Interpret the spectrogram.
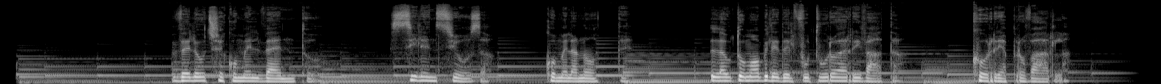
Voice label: italian automotive

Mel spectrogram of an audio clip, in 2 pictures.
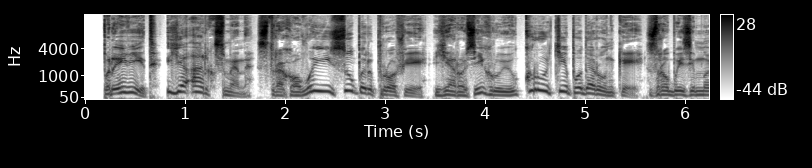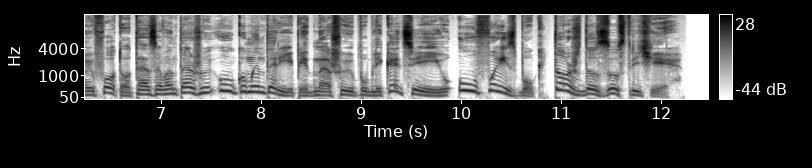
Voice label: ukrainian animation

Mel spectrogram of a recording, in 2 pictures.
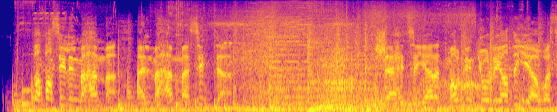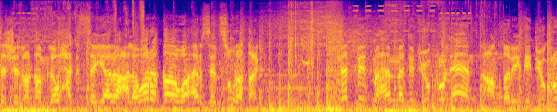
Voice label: Arabic promos

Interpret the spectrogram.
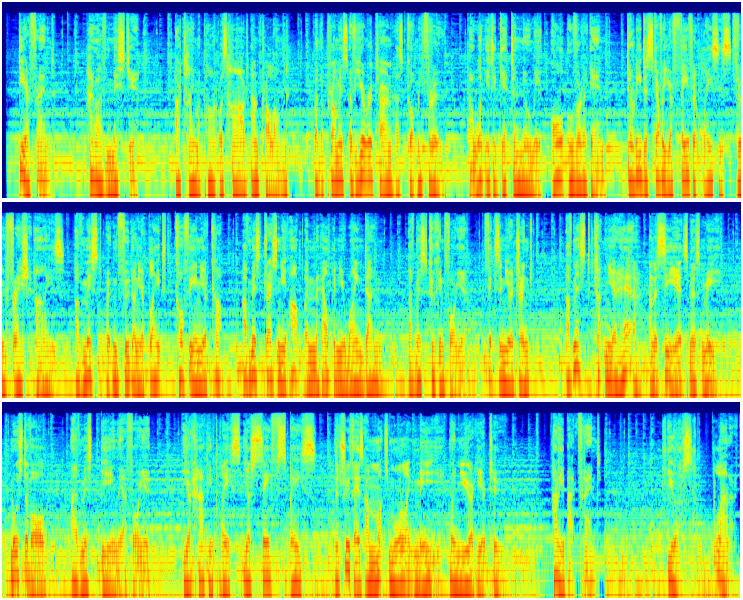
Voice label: English Scottish promos

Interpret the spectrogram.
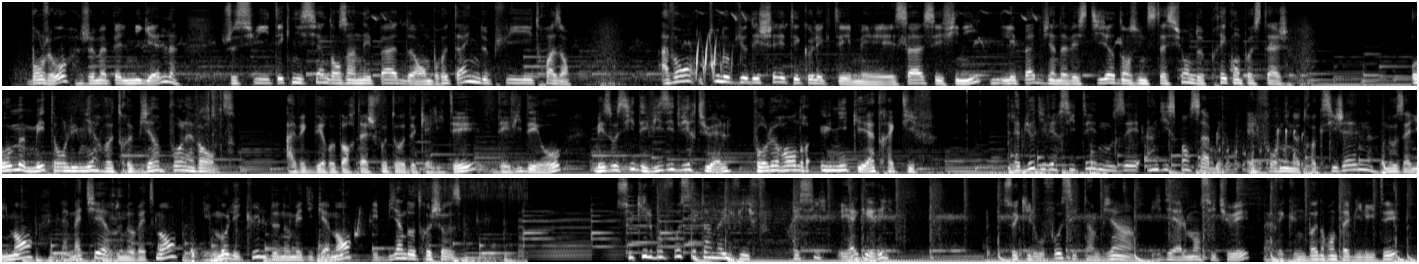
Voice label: french explainer videos, french voice actors

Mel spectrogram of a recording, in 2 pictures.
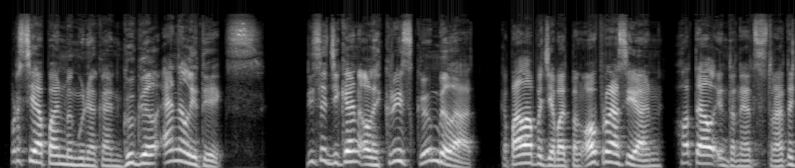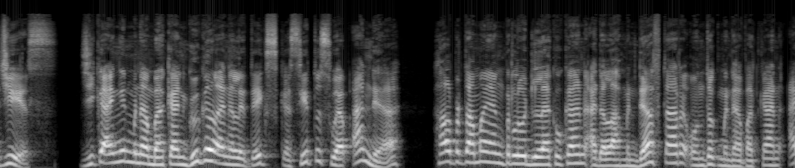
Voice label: indonesian corporate videos

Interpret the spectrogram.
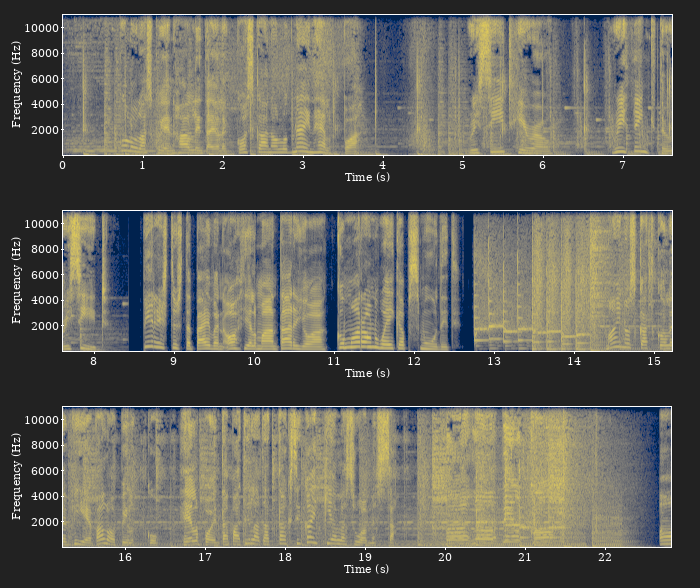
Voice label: finnish commercial; Finlandés; Finlandia

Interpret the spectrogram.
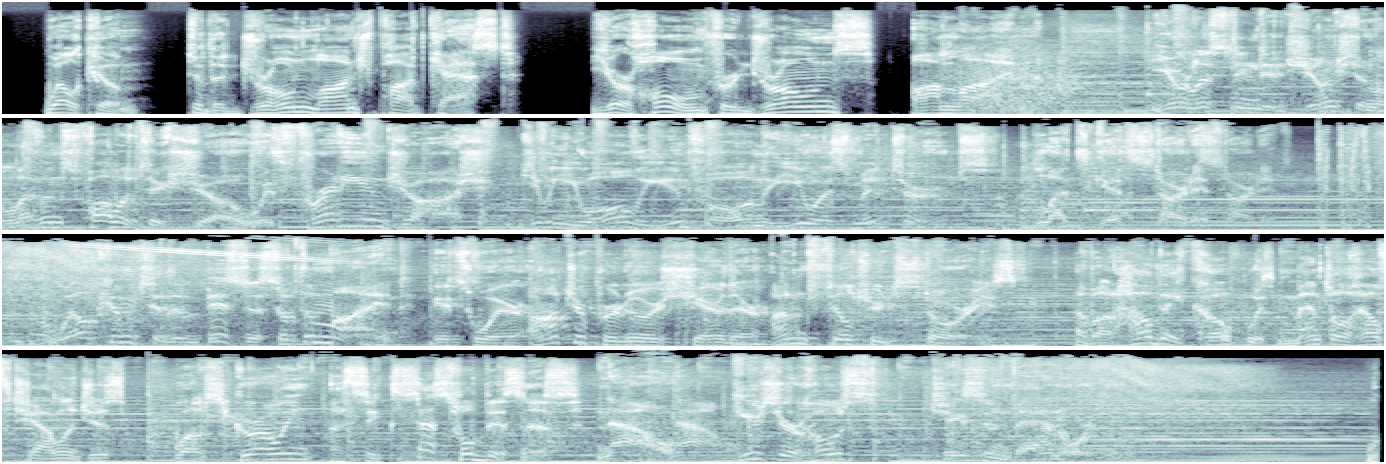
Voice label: english canadian podcasts

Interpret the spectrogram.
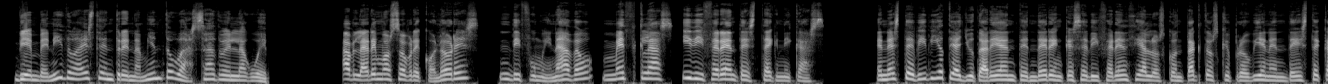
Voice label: spanish e-learning

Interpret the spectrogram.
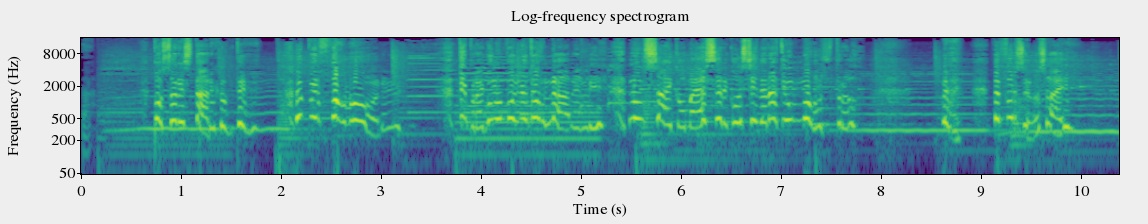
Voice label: italian animation

